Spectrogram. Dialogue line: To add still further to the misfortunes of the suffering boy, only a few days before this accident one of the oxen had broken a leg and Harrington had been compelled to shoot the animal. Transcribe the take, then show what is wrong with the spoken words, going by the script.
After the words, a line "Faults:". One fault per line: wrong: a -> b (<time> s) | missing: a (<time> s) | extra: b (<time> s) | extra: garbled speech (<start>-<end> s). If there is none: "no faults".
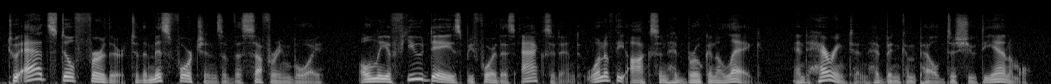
To add still further to the misfortunes of the suffering boy, only a few days before this accident one of the oxen had broken a leg and Harrington had been compelled to shoot the animal.
Faults:
no faults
